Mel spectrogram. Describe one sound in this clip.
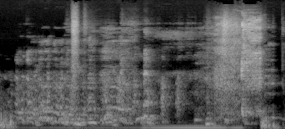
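A young woman laughs softly nearby.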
